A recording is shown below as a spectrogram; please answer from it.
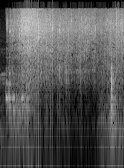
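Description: Garlic and ginger hit hot oil for a Paneer Chole gravy and burst into a loud, steady sizzle after a brief quiet start. The bright crackling hiss holds strong for the rest of the moment, with no talking.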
